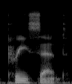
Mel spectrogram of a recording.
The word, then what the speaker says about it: present: It's the same for p r e sentent the noun versus present the verb.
